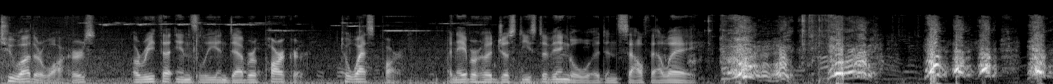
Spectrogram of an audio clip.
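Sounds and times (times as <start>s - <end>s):
speech: 0.0s - 8.7s
fenced-in dog barking ferociously: 7.2s - 10.5s.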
